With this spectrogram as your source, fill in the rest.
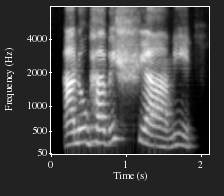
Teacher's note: So this sh, the tongue, it curls up, and it is a murdhanya sha.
